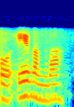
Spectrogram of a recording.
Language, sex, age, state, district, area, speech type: Sanskrit, female, 45-60, Karnataka, Chamarajanagar, rural, conversation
